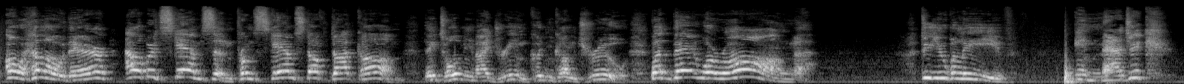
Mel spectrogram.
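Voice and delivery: high, slow, showy infomercial voice; cheesy pitchman. Pretend. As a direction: greet the viewer like a late night huckster.

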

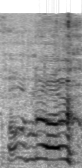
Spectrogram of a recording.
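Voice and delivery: dismayed squeal. Real, not acted. Diamond guarded over lava.

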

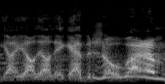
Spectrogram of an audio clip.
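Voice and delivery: high, loud, slowed whine; mock delirious wail. Hallucinating skater calls his roommate at night, loud mock whine. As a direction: call out like a feverish patient half laughing.

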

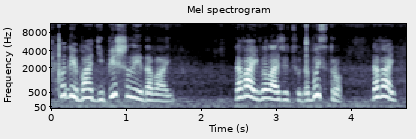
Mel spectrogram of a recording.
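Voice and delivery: loud, firm call to the dog; impatient loud call to a dawdling dog. Real, not acted. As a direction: raise the voice to make the dog come. Calling the dog to come.

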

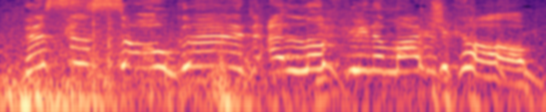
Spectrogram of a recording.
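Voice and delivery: delighted squeal. Real, not acted. Streamer loving being a Magikarp, delighted squeal. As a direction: gush with sudden glee. Delighted while swimming in the game.

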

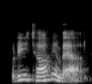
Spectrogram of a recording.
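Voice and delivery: high, over the others; voice rising. A narrator's reading. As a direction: rise above the room's noise. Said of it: "Maddie's voice rises above the rest".

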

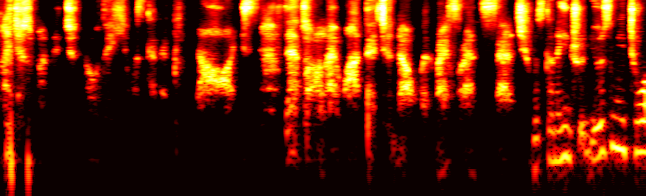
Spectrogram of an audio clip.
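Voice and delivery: voiceless, confiding whisper; staged whisper. Acted. Actress explaining what she asked her friend, staged whisper. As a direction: whisper it as an aggrieved confession.

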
